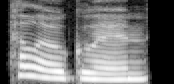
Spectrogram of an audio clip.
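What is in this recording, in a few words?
"hello", female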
